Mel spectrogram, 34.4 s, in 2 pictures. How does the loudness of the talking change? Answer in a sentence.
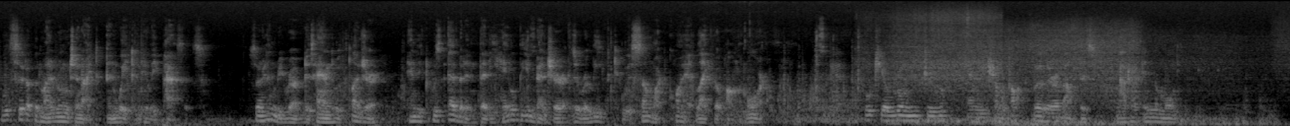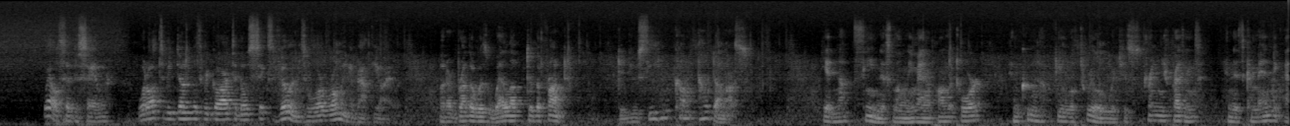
The loudness of the talking stays about the same.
